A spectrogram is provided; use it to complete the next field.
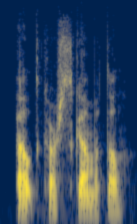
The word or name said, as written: Allt Coire Sgamadail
